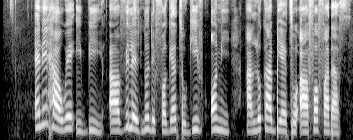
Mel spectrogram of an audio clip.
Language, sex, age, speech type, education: Nigerian Pidgin, female, 15-29, spontaneous, tertiary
